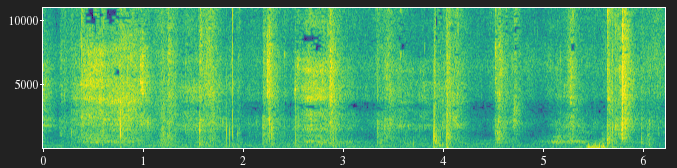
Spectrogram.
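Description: Footsteps and shuffling on a concrete garage floor, with scattered light knocks and two louder low thumps about four and five and a half seconds in.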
